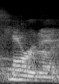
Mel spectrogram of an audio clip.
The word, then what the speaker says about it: Florida: Um, and she's come up probably because she can't stand the equatorial heat of Florida in the summer. And I'm sorry, no, it's it's Florida. Two syllables. Florida.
